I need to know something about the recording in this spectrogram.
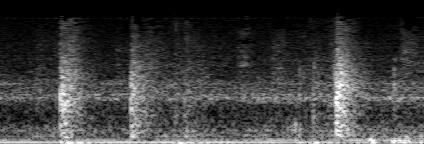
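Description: A few short, soft scuffs or knocks, about four in two seconds, over a steady low hum.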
